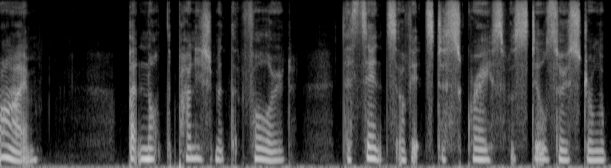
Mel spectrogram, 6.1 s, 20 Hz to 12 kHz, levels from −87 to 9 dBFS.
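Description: No technical faults occur at any point in the clip, so there are none to describe in time order.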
